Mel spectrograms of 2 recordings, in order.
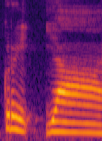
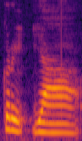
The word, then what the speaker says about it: กริยา: มี คำ มี คำ กริยา นะ คะ ค่ะ มิ อ่าน ออก เสียง ว่า คำ กริยา เรา จะ ไม่ อ่าน ออก เสียง ว่า คำ กิริยา นะ คะ ถ้า เกิด ว่า เป็น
